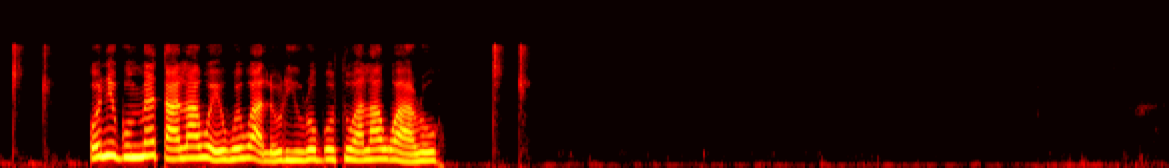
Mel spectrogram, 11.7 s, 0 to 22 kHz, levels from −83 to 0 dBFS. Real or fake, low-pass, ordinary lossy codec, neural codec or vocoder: fake; 7.2 kHz; AAC, 96 kbps; codec, 16 kHz, 2 kbps, X-Codec, HuBERT features, trained on LibriSpeech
